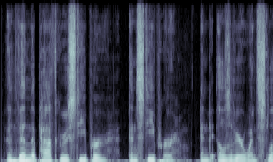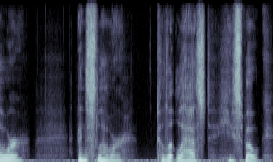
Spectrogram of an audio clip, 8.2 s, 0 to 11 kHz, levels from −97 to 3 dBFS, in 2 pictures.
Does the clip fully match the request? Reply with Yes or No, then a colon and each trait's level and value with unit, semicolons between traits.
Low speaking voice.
Yes: low, 115 Hz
